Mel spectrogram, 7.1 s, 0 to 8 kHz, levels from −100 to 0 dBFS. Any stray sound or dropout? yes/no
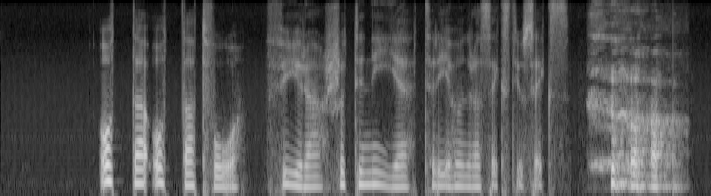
yes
